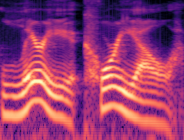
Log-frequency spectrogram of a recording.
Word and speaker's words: Larry Coryell: happens with that all right next we have Larry Coryell I believe that's how you pronounce his name and it is introducing the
